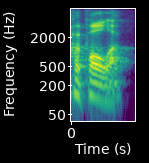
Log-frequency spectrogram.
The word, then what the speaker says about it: Papola: we got on you you are indeed you are pronouncing it the way I have always pronounced it however if you're in Italy they would say papa and they look at you like you have two heads if you say POA when they s so uh all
